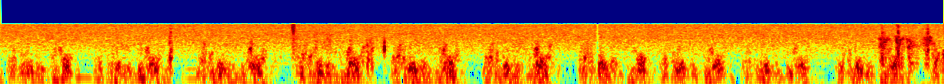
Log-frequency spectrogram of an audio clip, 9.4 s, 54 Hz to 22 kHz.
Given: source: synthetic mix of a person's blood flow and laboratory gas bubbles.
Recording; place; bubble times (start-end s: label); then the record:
Doppler ultrasound of blood flow; precordium
1.67-1.75 s: bubbles
3.65-3.74 s: bubbles
3.82-3.88 s: bubbles
8.77-9.38 s: bubbles
From the record:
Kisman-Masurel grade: 123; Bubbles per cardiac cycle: 1 to 2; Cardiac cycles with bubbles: 10 to 50%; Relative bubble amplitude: loud (0.450 to 0.775); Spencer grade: 2 (many but less than half of the cardiac periods contain bubble signals, singularly or in groups); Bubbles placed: only in the low amplitude regions of the cardiac cycle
